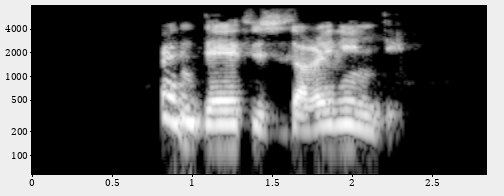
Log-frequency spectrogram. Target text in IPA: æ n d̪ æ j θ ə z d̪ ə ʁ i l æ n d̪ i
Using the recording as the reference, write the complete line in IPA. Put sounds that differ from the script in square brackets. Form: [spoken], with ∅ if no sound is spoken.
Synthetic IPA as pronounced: æ n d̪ æ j θ ə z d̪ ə ʁ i l [i] n d̪ i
